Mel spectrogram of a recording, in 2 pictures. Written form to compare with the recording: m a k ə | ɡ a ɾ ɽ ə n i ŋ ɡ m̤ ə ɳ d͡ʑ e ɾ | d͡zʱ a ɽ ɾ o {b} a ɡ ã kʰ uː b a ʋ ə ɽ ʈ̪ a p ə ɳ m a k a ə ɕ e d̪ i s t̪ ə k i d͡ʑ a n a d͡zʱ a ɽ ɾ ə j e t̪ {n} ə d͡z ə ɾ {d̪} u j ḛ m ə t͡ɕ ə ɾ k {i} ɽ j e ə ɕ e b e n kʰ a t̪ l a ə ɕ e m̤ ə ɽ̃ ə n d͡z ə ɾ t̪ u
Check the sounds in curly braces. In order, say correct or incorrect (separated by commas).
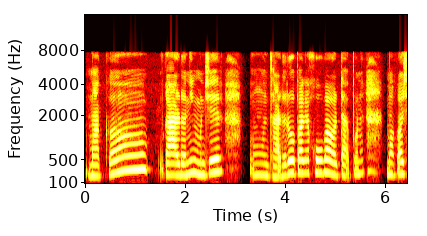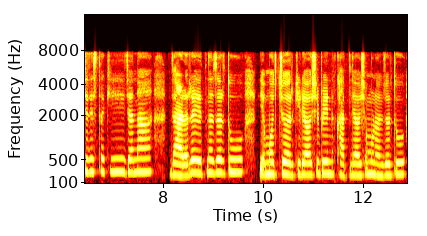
incorrect, correct, incorrect, correct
